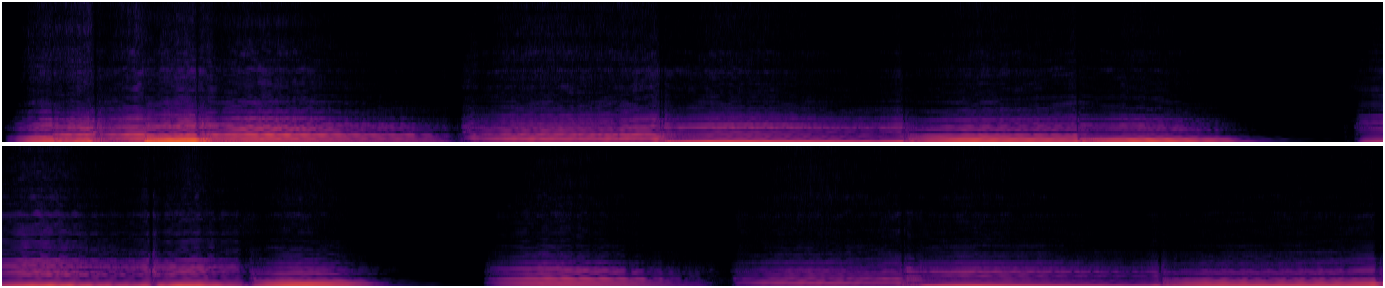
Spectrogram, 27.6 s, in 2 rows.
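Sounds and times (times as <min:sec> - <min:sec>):
instrumental music: 0:00.0 - 0:12.9, 0:13.6 - 0:17.8, 0:18.6 - 0:27.6.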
